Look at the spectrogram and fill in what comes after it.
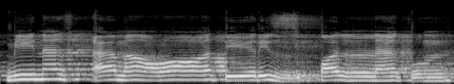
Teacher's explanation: tanwin bertemu lam, hukumnya adalah idgham bila gunnah ya. Idgham bila gunnah dimasukkan atau dileburkan bunyi tanwin atau nun sukun ke dalam huruf idgham bila gunnah, dalam hal ini huruf lam, tanpa didengung.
